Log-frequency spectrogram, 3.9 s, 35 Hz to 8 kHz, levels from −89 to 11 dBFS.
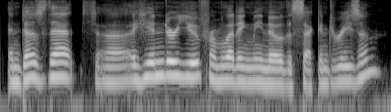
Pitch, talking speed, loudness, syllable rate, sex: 170 Hz, 185 wpm, -17 LUFS, 4.3 syllables/s, male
